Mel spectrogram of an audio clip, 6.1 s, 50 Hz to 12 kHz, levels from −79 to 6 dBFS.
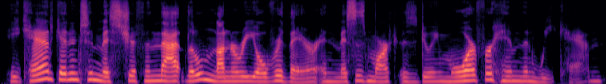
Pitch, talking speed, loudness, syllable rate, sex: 185 Hz, 220 wpm, -22 LUFS, 4.9 syllables/s, female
